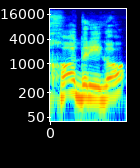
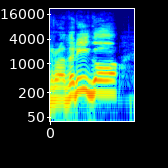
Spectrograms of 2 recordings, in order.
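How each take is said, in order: First: The name is said with Portuguese pronunciation. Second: The name is said without Portuguese pronunciation.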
